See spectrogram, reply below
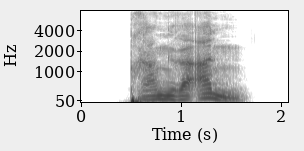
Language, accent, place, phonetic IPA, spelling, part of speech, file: German, Germany, Berlin, [ˌpʁaŋʁə ˈan], prangre an, verb, De-prangre an.ogg
- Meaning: inflection of anprangern: 1. first-person singular present 2. first/third-person singular subjunctive I 3. singular imperative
